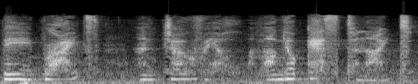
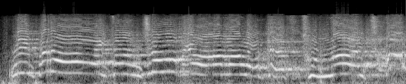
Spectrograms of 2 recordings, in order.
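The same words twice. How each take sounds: First: It is delivered in a quiet whisper. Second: It is delivered in an Italian chef's accent.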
